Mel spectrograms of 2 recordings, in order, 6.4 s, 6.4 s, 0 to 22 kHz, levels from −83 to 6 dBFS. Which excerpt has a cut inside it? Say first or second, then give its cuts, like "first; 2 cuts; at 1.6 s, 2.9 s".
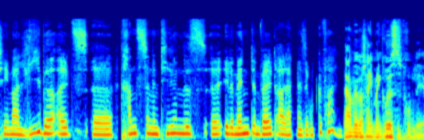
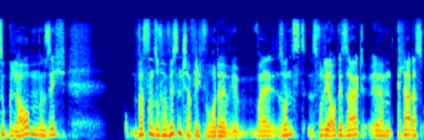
first; 2 cuts; at 1.8 s, 4.5 s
